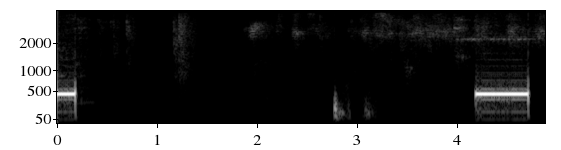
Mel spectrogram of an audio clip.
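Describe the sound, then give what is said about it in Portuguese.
An unanswered telephone call rings through the earpiece as a steady mid-pitched ringback tone. One tone is cut off at the start, a long quiet gap holds faint scattered noises, and a second clear tone sounds near the end. “Não atende, Bruna. Ele não atende.”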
